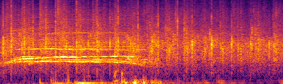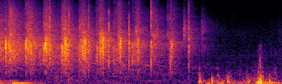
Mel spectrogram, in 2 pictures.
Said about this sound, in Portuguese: Vamos aplaudir o nosso guerreiro, o Arley Alves.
